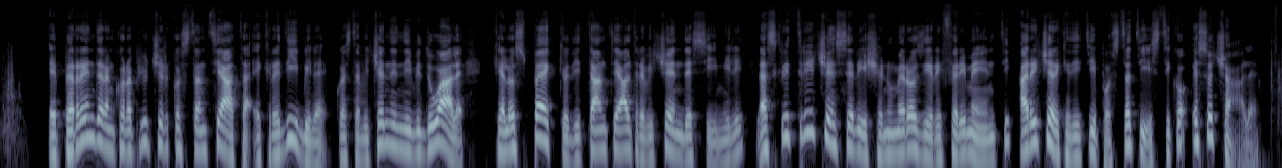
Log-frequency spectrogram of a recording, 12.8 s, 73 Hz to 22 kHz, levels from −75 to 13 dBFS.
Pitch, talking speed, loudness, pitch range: 135 Hz, 150 wpm, -23 LUFS, 110-165 Hz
